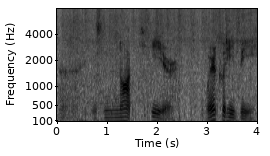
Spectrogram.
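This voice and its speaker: A man's voice: low voice, slow, vocal fry, noisy background. A man giving casual livestream commentary on a video game, muttering to himself as he plays. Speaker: livestream host. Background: video game music.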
